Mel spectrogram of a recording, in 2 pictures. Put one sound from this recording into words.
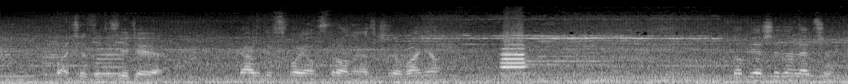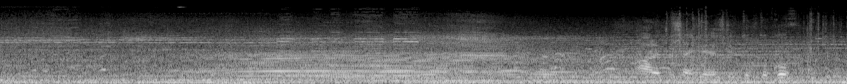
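An auto rickshaw engine rattles and hums steadily.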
